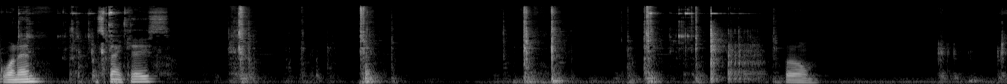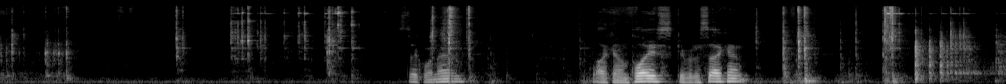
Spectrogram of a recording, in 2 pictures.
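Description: A brass casing drops and clinks on a wooden floor.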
